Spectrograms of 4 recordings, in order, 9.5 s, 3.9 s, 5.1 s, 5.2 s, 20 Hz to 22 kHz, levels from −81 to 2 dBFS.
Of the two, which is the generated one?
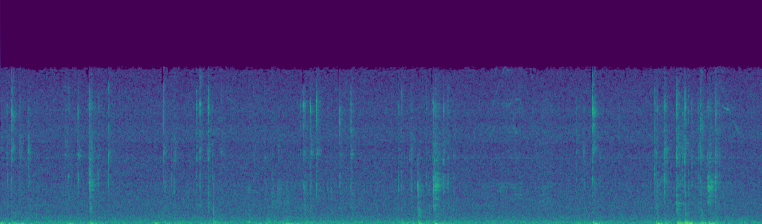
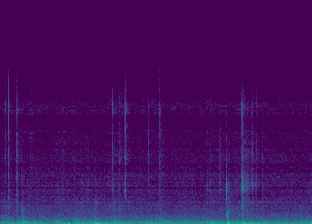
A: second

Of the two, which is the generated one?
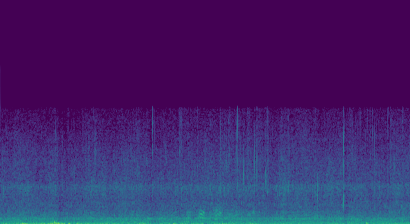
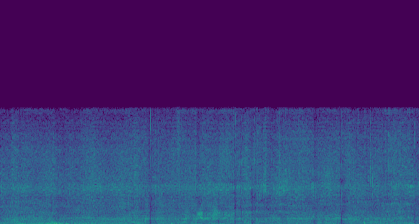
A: second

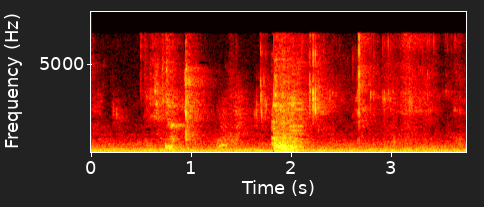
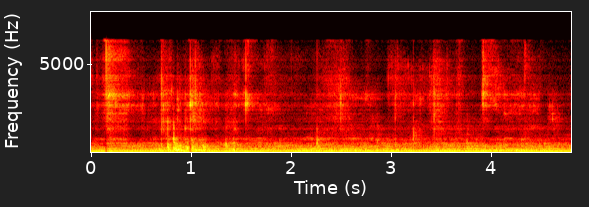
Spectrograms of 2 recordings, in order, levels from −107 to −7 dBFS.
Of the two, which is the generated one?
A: second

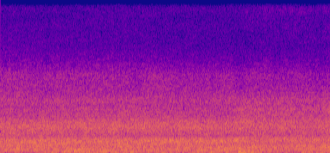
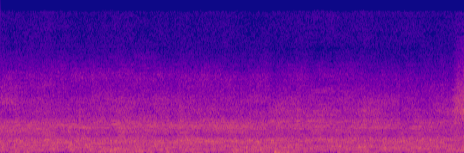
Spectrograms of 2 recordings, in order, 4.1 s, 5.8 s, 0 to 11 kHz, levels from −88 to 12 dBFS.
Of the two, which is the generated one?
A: second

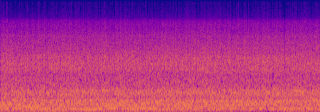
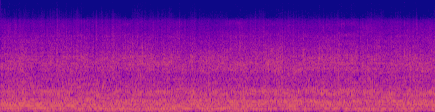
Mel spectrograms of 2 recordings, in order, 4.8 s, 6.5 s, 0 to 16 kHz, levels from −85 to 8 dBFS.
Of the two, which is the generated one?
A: second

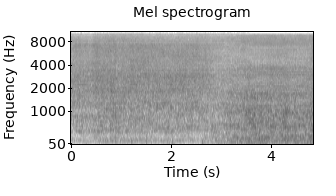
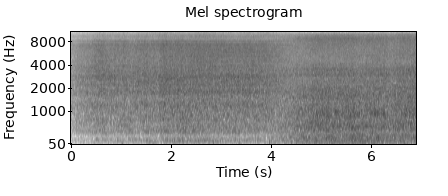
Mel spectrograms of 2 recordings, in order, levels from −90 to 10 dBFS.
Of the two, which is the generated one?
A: first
